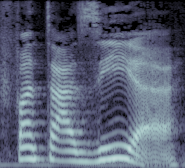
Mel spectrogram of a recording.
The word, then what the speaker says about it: fantasia: If the inevitable cannot be avoided forever, perhaps the solution is to wear, and the word is pronounced fantasia in Portuguese. That's their Portuguese word for costume,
